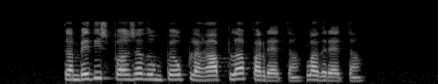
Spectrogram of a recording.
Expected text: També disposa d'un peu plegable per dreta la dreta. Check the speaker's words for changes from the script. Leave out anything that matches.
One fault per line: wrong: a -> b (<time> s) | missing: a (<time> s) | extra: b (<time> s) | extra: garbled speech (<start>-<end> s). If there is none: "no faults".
no faults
